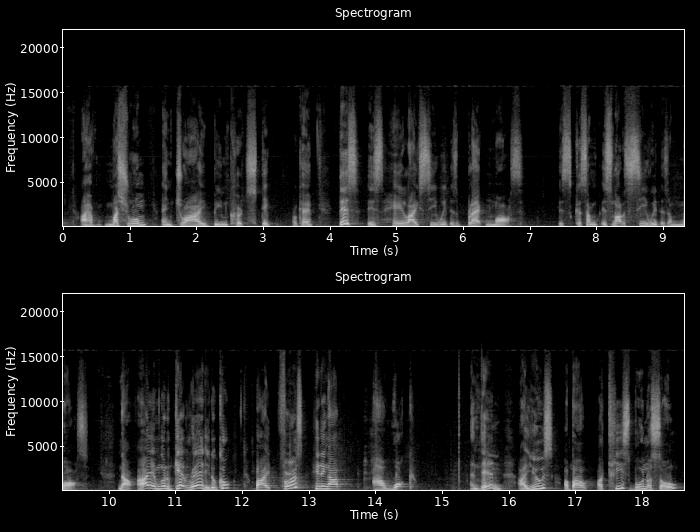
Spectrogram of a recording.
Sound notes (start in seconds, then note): none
